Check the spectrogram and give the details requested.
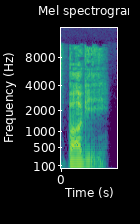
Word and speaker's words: Buggy: It's Buggy.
